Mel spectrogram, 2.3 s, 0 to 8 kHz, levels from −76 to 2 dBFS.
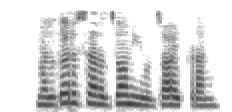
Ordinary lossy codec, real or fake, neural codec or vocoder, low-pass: MP3, 24 kbps; fake; codec, 16 kHz in and 24 kHz out, 1.1 kbps, FireRedTTS-2 codec; 7.2 kHz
